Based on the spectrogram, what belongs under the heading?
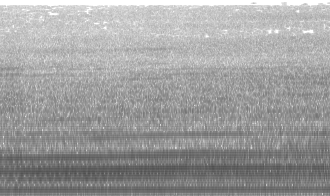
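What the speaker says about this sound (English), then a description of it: "a leaf blower to recreate our downburst." A leaf blower runs steadily at close range, a loud constant motor whine with a strong droning hum that holds level throughout and cuts off abruptly at the end, with no voices.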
